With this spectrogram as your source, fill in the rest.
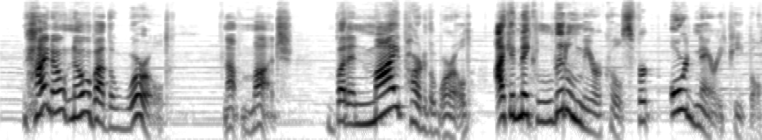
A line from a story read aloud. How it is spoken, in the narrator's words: Granny replied sharply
